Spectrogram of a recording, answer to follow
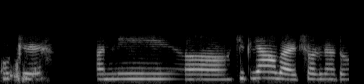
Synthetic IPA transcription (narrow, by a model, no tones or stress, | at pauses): oke | ani | kit̪ljãɦãbajʈt͡ɕʰəlljãt̪o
